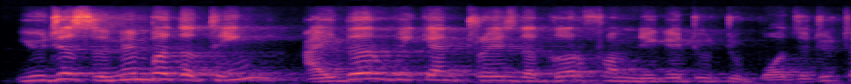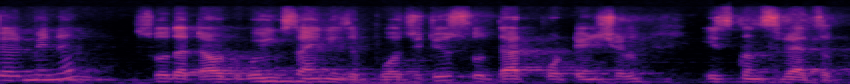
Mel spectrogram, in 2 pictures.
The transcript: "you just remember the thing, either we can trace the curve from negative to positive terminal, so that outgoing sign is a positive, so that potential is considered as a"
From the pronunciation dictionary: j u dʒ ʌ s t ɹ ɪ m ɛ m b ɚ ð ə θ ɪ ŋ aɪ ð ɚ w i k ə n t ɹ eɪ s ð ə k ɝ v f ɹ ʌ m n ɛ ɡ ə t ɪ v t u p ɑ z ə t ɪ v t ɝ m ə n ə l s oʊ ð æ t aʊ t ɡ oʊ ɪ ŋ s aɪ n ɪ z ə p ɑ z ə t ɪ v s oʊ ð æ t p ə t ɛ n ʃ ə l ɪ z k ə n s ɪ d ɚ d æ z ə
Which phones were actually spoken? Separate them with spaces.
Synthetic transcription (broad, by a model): j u dʒ ʌ s t ɹ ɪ m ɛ m b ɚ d ə t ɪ ŋ aɪ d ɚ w i k ə n t ɹ eɪ s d ə k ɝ f ɹ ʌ m n ɛ ɡ ə t ɪ v t u p ɑ z ə t ɪ v t ɝ m ə n ə l s oʊ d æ t aʊ t ɡ oʊ ɪ ŋ s aɪ n ɪ z ə p ɑ z ə t ɪ v s oʊ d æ t p ə t ɛ n ʃ ə l ɪ z k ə n s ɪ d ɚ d æ z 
